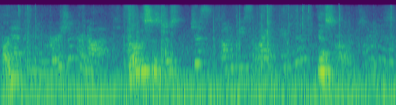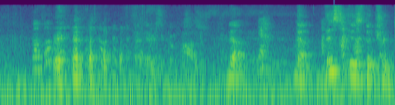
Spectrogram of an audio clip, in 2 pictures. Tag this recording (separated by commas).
Speech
